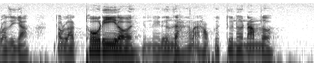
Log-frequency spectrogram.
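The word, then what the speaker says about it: 鳥: Về kanji tương tự chúng ta có đây là chữ điểu đọc là gì nhỉ, đọc là Tori rồi.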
